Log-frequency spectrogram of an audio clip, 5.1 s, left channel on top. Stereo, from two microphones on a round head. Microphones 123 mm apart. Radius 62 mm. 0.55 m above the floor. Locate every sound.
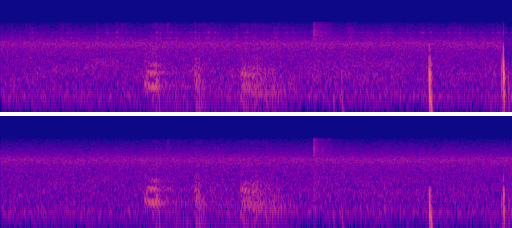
1.4 s a cat meowing: 20° left (ahead or behind), 1.0 m; by 2.9 s 15° left (ahead or behind), 1.9 m
3.1 s a snare drum: 5° right (ahead or behind), 6 m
